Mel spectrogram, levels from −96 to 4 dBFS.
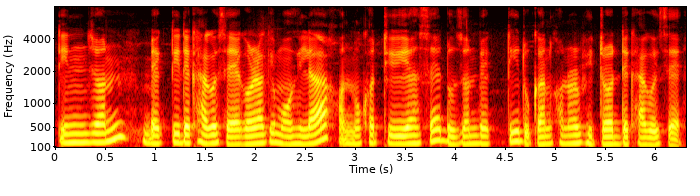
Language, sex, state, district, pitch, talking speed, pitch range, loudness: Assamese, female, Assam, Sonitpur, 165 Hz, 150 wpm, 155-185 Hz, -17 LUFS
